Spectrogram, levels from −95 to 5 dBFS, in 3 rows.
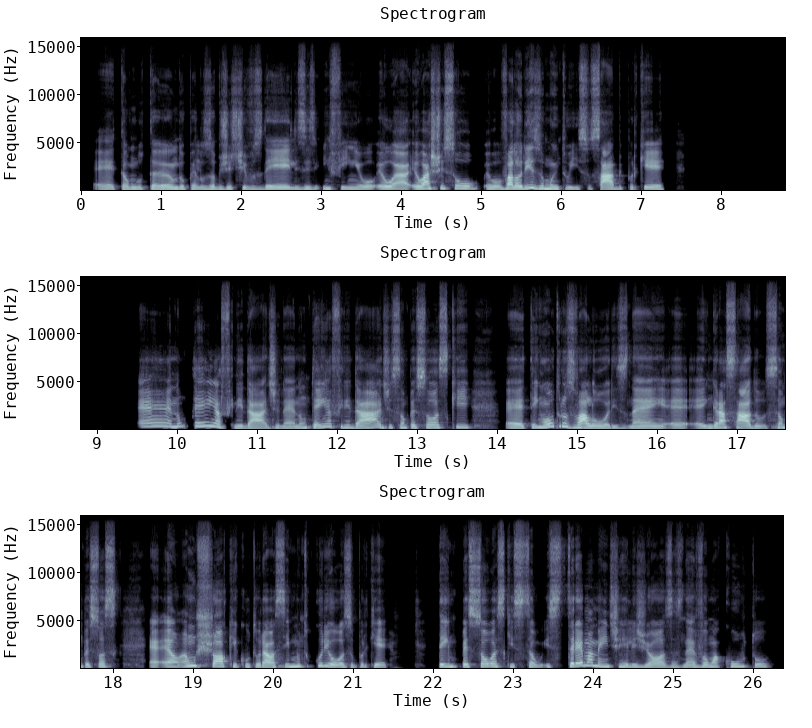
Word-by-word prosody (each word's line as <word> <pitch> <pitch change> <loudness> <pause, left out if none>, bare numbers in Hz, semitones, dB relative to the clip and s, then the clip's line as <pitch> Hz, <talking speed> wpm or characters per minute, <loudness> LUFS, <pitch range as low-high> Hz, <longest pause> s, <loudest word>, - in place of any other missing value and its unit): eh, 155 -3 -6
estão 165 +3 -5
lutando 175 -1 -1
pelos 160 0 -6
objetivos 160 -1 -5
deles 155 0 0
e - - -3
s 165 +5 -9
enfim, 170 -2 -5
eu - - -2
eu 215 +1 +3
a - - +4
eu 215 +1 +2
acho 235 +2 +4
isso 240 -2 -2
eu 205 0 -2
valorizo 225 +4 +4
muito 195 -4 0
isso 165 -1 -7
sabe, 185 +1 +5
porque 175 -1 -2 2.2
É, 350 +1 -1
não 300 +5 -1
tem 360 -1 0
afinidade, 180 - 0
né. 165 0 -4
Não 210 +3 -3
tem 240 +4 -1
afinidade, 235 -3 +2
são 220 +1 -4
pessoas 235 +3 -2
que, 245 -2 -6 0.4
eh, 200 -2 +1
tem 245 +6 -2
outros 315 0 +2
valores, 175 -9 +3
né. 185 +2 0
É 180 +1 -5
é - - -1
engraçado, 190 -5 +4
são 215 +4 -4
pessoas, 225 +2 -3 0.4
é - - -2
é - - +6
é 225 +2 +1
um 290 +2 +5
choque 255 -3 +2
cultural, 210 -2 +2
assim, 215 +3 -3
muito 245 +3 0
curioso, 210 - 0
porque 190 +2 -4 0.6
tem 230 +1 +2
pessoas 230 +2 0
que 215 - -7
são 195 -3 -3
extremamente 260 -1 +1
religiosas, 185 -3 -2
né. 185 -1 -3
Vão 195 +3 -2
a 195 - -1
culto, 230 +1 -5
210 Hz, 140 wpm, -24 LUFS, 175-235 Hz, 2.2 s, é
